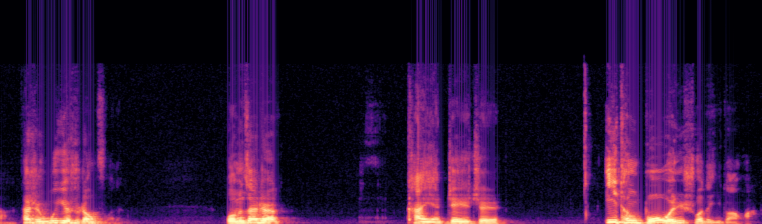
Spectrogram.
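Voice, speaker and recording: A middle-aged man giving an animated, emphatic history lecture as a teacher, with frequent 'ah' fillers. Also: fairly high pitch. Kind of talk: classroom-style history lecture.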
